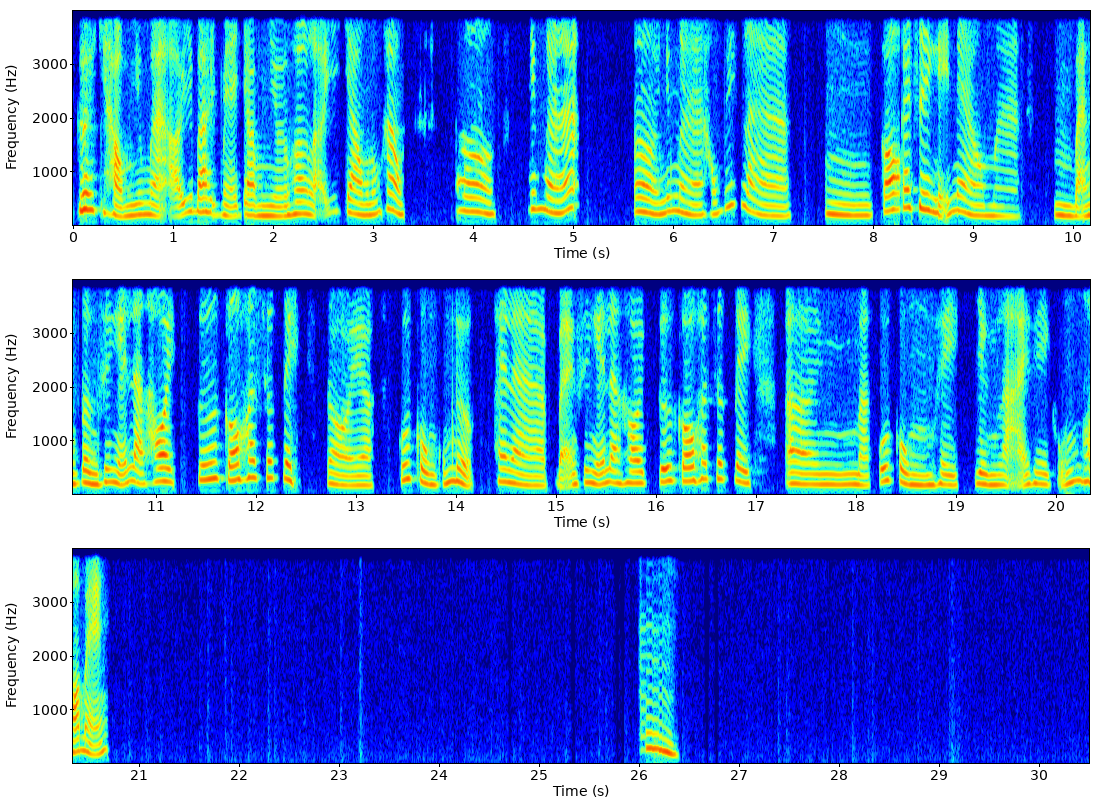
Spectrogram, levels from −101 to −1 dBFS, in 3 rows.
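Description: From 1.3 to 2.19 s, between "nhưng mà ở với" and "hơn là ở với", repeated packet loss (robotic sound) breaks the speech into choppy fragments with pieces missing. Nine short gaps, the longest 19 ms and about 140 ms in all, are each patched by extending the previous sound.

At 8.20 to 8.28 s, right after "biết là ừm có", a burst of packet loss removes about 60 ms. The receiver extends the last sound and fades it down, then playback resumes further on with that stretch missing.

Two short concealed packet losses follow, at 8.38 to 8.41 s and at 8.63 to 8.67 s, the second just before "nào mà ừm bạn". Each drops about 20 ms and is filled from the preceding audio, heard as a brief smear or wobble.

From 24.69 to 26.87 s, repeated packet loss (robotic sound) returns more heavily. Eleven gaps, the longest 46 ms and about 360 ms in total, give a sustained robotic, stuttering quality. Throughout, the call path passes nothing above 4 kHz, which fits a G.711 mu-law codec.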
